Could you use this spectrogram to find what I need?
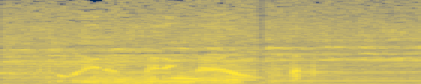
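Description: A racing car engine briefly revs up and down.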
